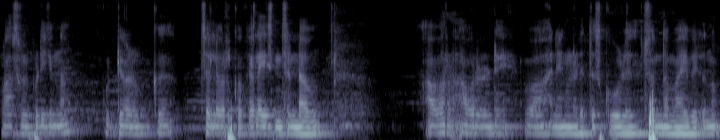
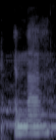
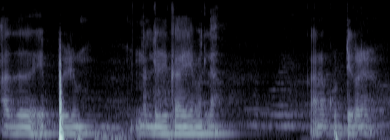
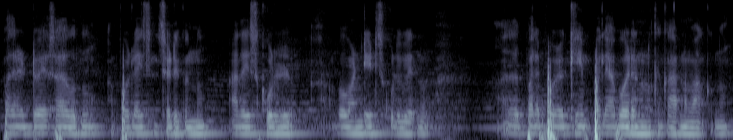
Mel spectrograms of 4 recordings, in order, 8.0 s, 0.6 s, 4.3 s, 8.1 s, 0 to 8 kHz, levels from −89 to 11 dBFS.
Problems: low volume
